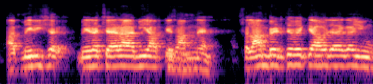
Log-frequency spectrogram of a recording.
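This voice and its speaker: Bright-voiced man teaching tajweed patiently. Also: a little high, little pitch movement. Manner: patient, repeats key words slowly. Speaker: Quran recitation teacher. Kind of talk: spoken tajweed lesson.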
